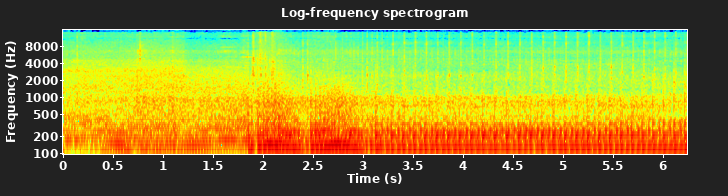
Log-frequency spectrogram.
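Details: Yamaha Vega R New with 53 mm bore-up, after installing Koizumi hard valve springs and an oil change, kick-started: small single settles into a steady even putter, about three to four beats a second, runs cleanly, no tapping; normal idle.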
